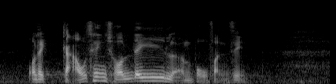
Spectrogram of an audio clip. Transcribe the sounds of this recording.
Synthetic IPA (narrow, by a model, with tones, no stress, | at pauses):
ŋʔɔ̰ː˨˧ɾe˨˩jkaː˨˥wt͡sʰɪ˥ŋt͡ʃʰɔː˨˥le˥lœ̰ː˨˧ŋpo˨wfɐ̰˨nsḭː˥n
